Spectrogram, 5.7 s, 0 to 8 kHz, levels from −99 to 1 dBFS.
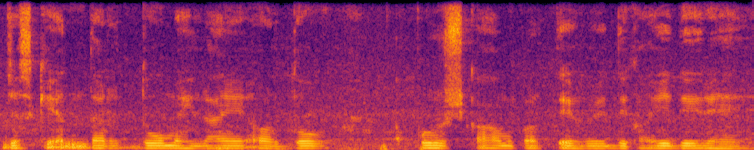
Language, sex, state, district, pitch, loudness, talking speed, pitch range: Hindi, male, Uttar Pradesh, Lalitpur, 125 Hz, -16 LUFS, 150 wpm, 120-130 Hz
